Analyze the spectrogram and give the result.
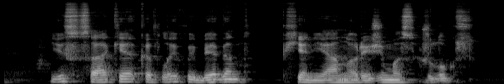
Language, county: Lithuanian, Marijampolė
